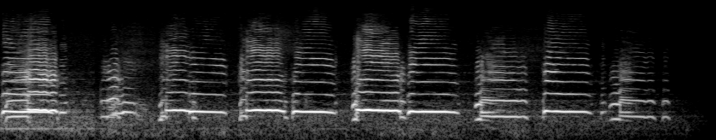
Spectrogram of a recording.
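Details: Waterbird trumpeting from a swan, a run of strong nasal honks with layered harmonics, each lasting about half a second, spaced by brief gaps and fading out at the end.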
